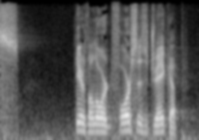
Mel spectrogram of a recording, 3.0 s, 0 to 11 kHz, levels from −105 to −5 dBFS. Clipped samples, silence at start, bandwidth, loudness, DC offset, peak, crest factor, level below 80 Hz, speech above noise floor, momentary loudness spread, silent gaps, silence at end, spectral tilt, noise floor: under 0.1%; 0 s; 10.5 kHz; -22 LUFS; under 0.1%; -6 dBFS; 18 dB; -54 dBFS; 34 dB; 8 LU; none; 0.25 s; -3.5 dB/octave; -55 dBFS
